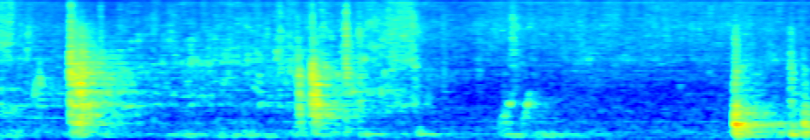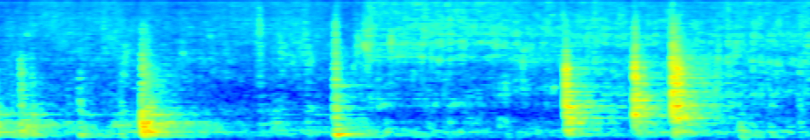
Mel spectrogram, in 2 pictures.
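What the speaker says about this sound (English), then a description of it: "Now we're gonna rinse them off one more time" Pork ribs rinsed under running water in a kitchen sink, a steady splashing flow broken by several sharp knocks and clatters as the meat is handled, close and fairly loud.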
